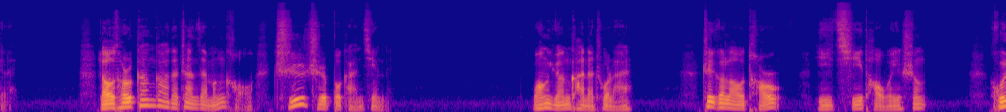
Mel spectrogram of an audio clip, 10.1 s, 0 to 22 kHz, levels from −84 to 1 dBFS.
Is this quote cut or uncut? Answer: uncut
